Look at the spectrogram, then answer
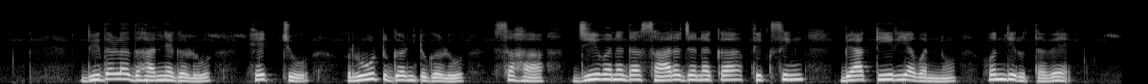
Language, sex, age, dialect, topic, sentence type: Kannada, female, 18-24, Coastal/Dakshin, agriculture, statement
